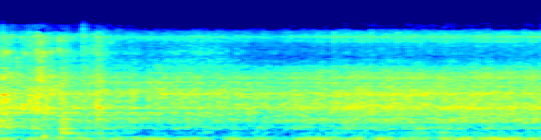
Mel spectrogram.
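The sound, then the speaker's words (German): In a video game, steady sloshing and churning of water as a character wades through it, continuing at an even, moderate level for several seconds with no voices. “Wir warten durch Wasser.”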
